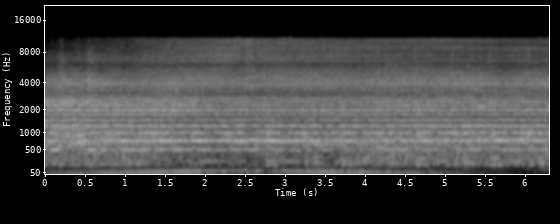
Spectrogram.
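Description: Electronic dance music over a large PA in a breakdown: sustained synth chords with no beat, over a low bass drone that drops away near the end.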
